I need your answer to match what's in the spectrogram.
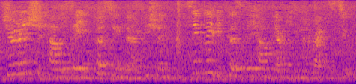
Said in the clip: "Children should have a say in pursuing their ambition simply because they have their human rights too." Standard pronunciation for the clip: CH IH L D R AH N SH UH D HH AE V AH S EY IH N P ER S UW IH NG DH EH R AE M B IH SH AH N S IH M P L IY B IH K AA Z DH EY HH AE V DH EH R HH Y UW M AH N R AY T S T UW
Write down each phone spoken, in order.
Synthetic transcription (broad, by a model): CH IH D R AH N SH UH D HH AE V AH S EY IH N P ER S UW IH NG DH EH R AE M B IH SH AH N S IH M P L IY B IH K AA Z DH EY HH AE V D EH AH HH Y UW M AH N R AY T S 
